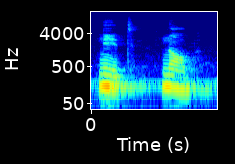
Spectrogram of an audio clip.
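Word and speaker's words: knob: আই FE knife night need K এন আইটি নিব নব কে এন ওবি নব next হচ্ছে নক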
